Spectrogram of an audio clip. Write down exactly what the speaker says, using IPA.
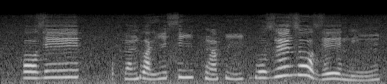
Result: ɔ˧ z eː˦ | f ɔ̃˨˦ ɡʷ a˨ ɣ i˦ s iː˦ kʷ ã˨˦ p iː˨˦ ɡ͡b o˦ z ɛ̃˦ z ɔ˦˨ z eː˦˨ n j ĩ˨˦

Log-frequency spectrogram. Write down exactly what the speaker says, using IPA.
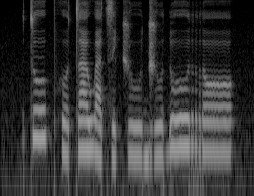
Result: t oː˦ pʰ o˨ t a˦ w a˨ t͡s ɪ˨ t͡ʃ uː˨ d͡ʒ u˨ ɗ oː˦ r ɔ˦

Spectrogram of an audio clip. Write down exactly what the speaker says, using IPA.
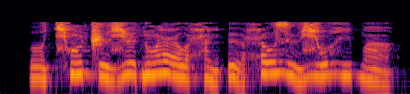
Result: ɤ˧˩ t͡ɕʰ õ˦˥ ʈ͡ʂ ø˧˩ ʑ ø˥˧ ɗ õ˦˥ ʕ o˧˩ ħ ĩ˧˩˧ ʔ ø˧˩˧ ħ o˦˥ z ʉ˧˩˧ ʑ o˦˥ ɦ i˦˥ b ã˧˩

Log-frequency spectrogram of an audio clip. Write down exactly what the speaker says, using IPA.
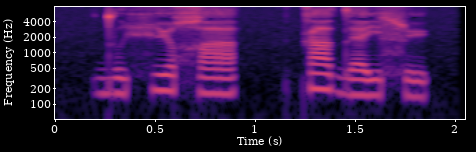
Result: d̪ u˨ ç y˦ χ a˦ | k a˦ d̪ ɛ˨ j ɬ y˨

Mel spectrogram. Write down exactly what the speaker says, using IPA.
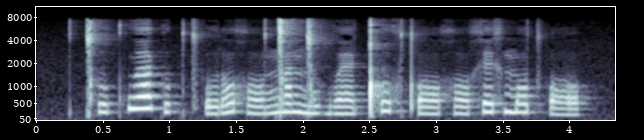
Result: ǀʰ ʊ˨ kʷʰ aː˦ k ʊ˨ k t͡sʼ o˨ ɾ ɔ˦ x ɔː˨ ŋ͡ǀ a˦ ŋ͡ǀ u˨ ɡʷ æː˨ ǃʰ o˦ x tʼ ɔː˨ x ɔ˨ x ɛ˦ x m ɔ˦ t͡sʼ ɔ˨

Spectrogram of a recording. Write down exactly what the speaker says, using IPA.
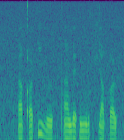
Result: ʔ a˩ qʼ ɵ˩ x i˥˨ β ɵ˩ | pʼ ã˩ w ɛ˩ ʔ ĩ˩ ŋ ʊ˥˨ x ç a˩ q ɵ˩

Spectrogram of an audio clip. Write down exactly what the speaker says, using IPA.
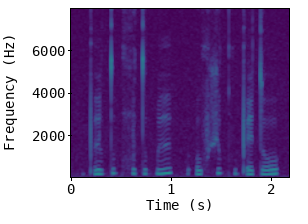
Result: pʼ ɨ l t̪ o kʷ χʷ ɨ t̪ o k͡p ɨ | ʔ o xʷ ʃ ʉ kʷʰ ɨ pʼ e t o

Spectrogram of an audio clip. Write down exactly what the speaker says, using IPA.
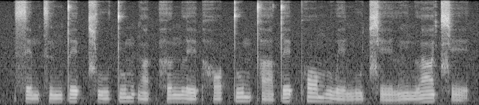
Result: s e˧ m t͡s ĩ˧ ŋ t̪ e˦ ʔ t͡ɕʰ u˧ t̪ u˦ m ɡ ã˨ k̚ h ə˧ ŋ l e˨ ʔ h ɔ˨ t̚ t̪ u˥˧ m t̪ʰ a˨˩ t̪ e˦ ʔ pʰ ɔ˥˧ m l w e˨˩ ŋ u˨˩ t͡ɕʰ e˨˩ l ĩ˧ n l ã˦ t͡ɕʰ e˨˩

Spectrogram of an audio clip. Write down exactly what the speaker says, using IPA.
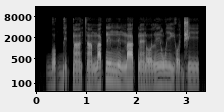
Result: ɡ͡b o˧ ɡ͡b i˧ k͡p ã˨ t ã˨ m a˨˦ k͡p ĩ˦ m ĩ˦˨ m a˧ k͡p ɛ̃˨ ɾ o˨ l ĩ˨˦ w i˧ j o˨ d͡ʒ i˧

